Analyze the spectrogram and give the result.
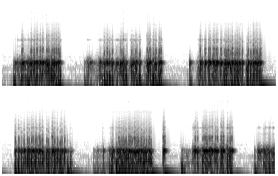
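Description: Fingernails scratch and fingers grip the metal mesh grille of a black microphone. The result is repeated bursts of loud, boomy, low rumbling and scraping, separated by short silent pauses, with almost no high-end content.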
